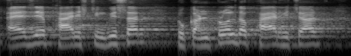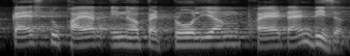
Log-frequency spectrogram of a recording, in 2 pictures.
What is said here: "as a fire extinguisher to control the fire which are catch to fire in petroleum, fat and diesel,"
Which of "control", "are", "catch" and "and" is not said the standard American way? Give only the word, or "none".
catch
